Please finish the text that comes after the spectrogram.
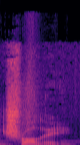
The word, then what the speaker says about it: trolley: So the British English one, it rhymes with the word lollipop. It's a trolley.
